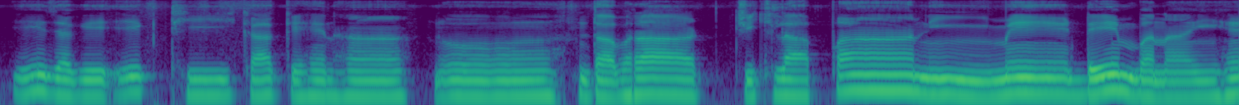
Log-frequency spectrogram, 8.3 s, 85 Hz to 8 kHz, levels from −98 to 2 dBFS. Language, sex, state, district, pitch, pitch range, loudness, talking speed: Chhattisgarhi, male, Chhattisgarh, Jashpur, 130 Hz, 125-140 Hz, -35 LUFS, 95 wpm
